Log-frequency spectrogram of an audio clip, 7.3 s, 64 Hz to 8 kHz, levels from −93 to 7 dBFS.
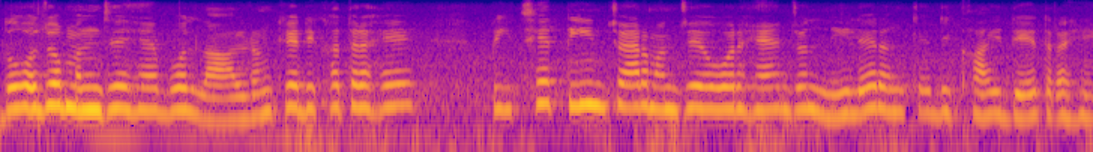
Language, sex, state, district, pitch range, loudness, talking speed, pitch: Hindi, female, Haryana, Jhajjar, 225-265 Hz, -16 LUFS, 190 wpm, 250 Hz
